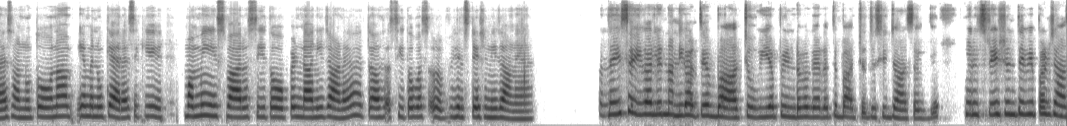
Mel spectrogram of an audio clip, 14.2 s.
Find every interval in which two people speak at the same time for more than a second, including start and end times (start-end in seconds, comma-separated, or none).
none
